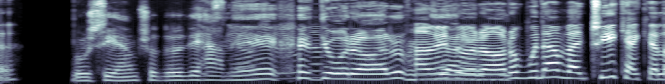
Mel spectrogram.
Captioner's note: laughs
